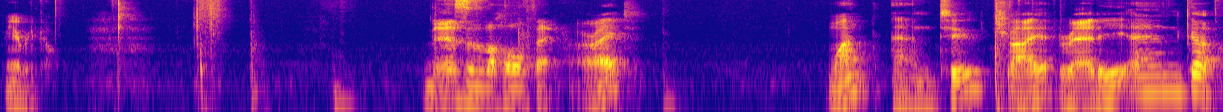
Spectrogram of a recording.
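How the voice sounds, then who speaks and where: A man's voice: fairly low pitch, sing-song, takes it slowly, long pauses, fairly bright tone, a little hiss or hum. A man teaching third graders a music lesson, chanting rhythm syllables and encouraging the children.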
